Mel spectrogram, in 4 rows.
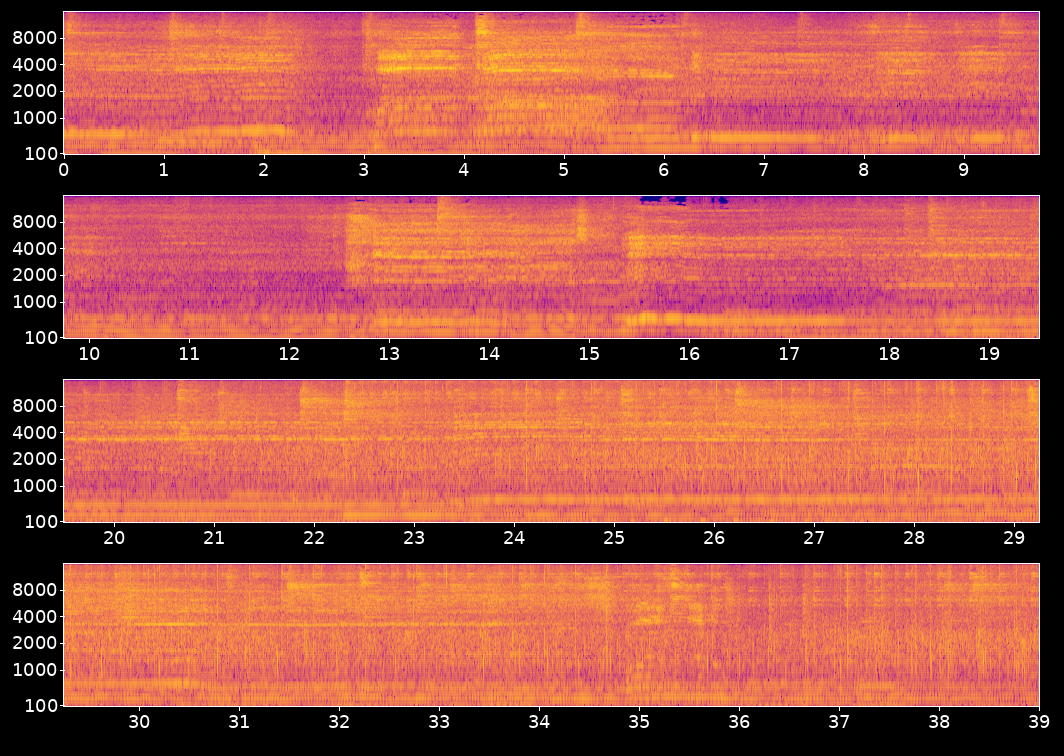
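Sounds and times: drums: 0.0 - 8.6, 17.6 - 39.0
band playing held notes: 0.0 - 39.0
bass guitar: 0.0 - 39.0.

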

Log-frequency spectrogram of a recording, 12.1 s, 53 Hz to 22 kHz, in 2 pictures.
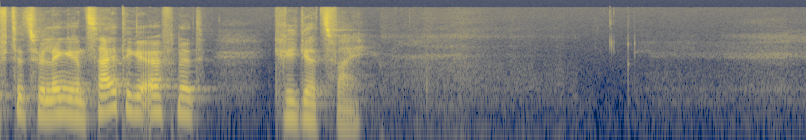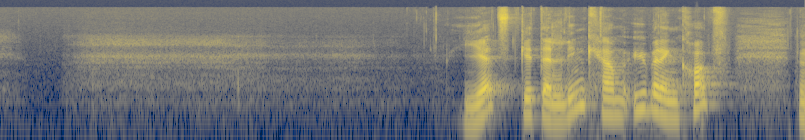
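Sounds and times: faint breathing: 1.6 - 2.0, 2.8 - 9.2, 11.5 - 12.0.

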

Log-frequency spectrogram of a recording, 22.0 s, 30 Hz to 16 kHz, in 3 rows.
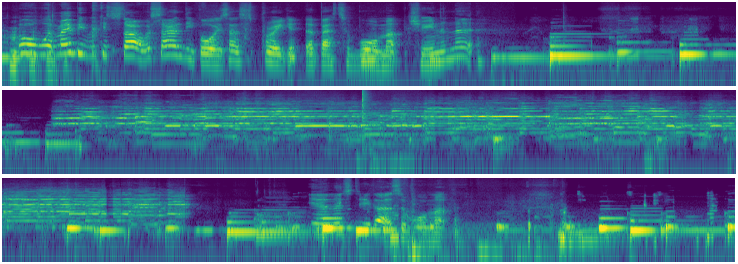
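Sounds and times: plucked string instrument notes: 4.9 - 22.0.

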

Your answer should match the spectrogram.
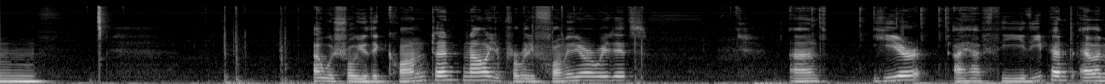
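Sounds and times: computer keyboard keystrokes: 2.2 - 3.0.

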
